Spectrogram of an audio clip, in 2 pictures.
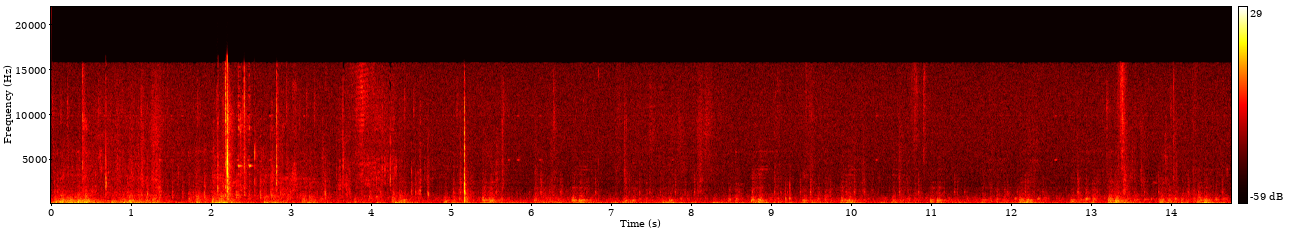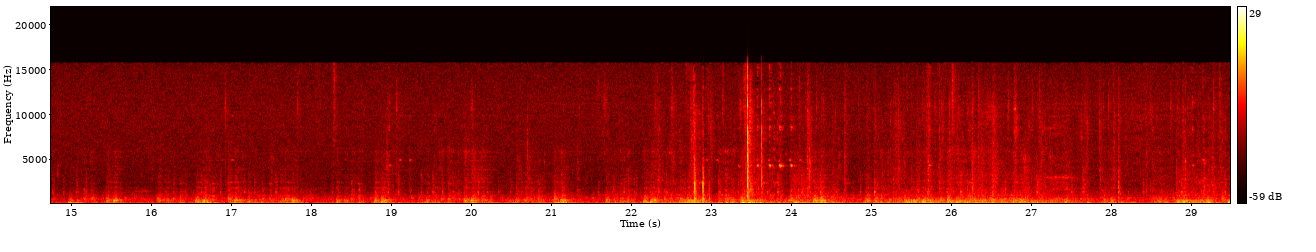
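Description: Passenger train heard from inside the carriage at speed: a steady low rumble of wheels on the rails, with frequent small clicks and rattles.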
